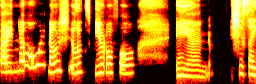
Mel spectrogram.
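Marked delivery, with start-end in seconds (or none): 0.0-2.7 mock very high, slow, weepy, tearful crying speech. Retelling a reply to a teacher after starting to cry: retelling own words while crying. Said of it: "And I just started crying".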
